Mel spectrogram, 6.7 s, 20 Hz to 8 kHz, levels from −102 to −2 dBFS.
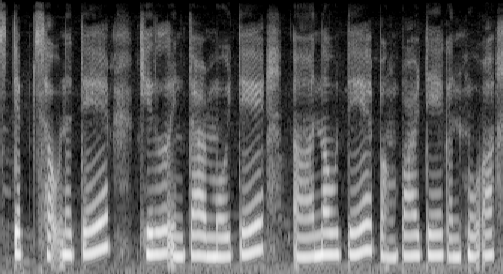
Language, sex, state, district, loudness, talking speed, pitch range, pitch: Mizo, female, Mizoram, Aizawl, -16 LUFS, 135 wpm, 220-240 Hz, 230 Hz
